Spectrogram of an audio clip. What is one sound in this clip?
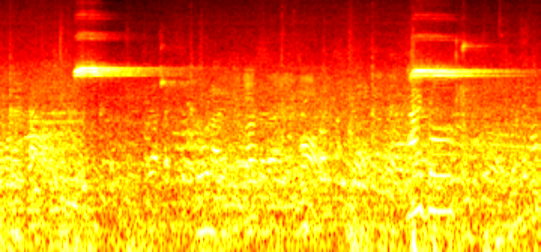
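A referee blows a whistle sharply in an echoing hall.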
